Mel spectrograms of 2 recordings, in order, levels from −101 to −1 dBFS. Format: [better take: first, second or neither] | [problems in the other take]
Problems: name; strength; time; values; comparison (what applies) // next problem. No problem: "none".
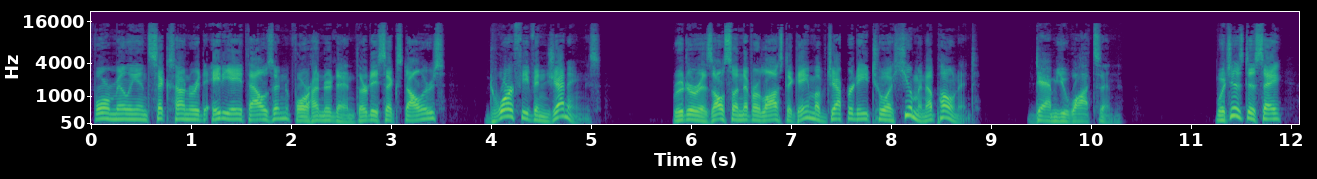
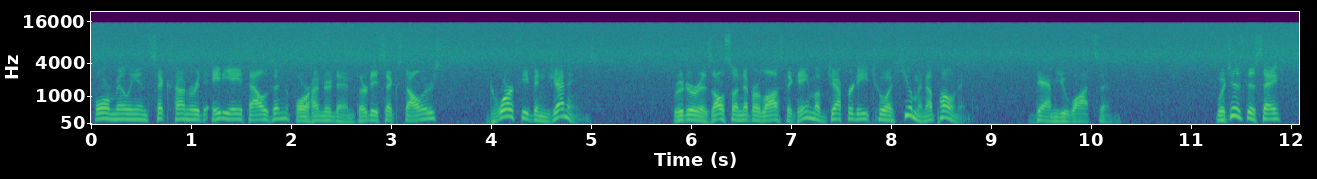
first | hiss; loud; throughout; 3 dB below the speech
